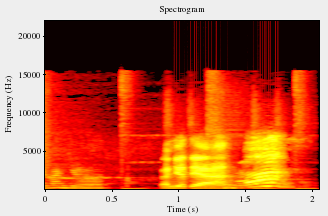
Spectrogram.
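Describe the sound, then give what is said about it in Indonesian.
A brief adult remark is followed by young children's high-pitched voices, chattering and calling out in quick bursts, fairly loud for about a second. “ya itu tadi suara suara anak kecil kedengeran.”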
